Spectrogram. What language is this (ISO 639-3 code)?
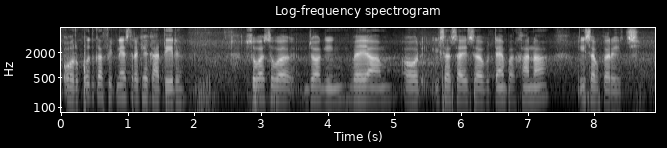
mai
